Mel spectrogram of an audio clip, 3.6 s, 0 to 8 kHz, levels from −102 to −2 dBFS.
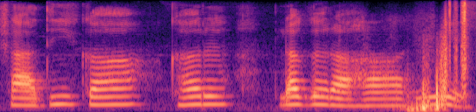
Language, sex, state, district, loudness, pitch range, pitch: Hindi, female, Madhya Pradesh, Bhopal, -23 LUFS, 180-215 Hz, 210 Hz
